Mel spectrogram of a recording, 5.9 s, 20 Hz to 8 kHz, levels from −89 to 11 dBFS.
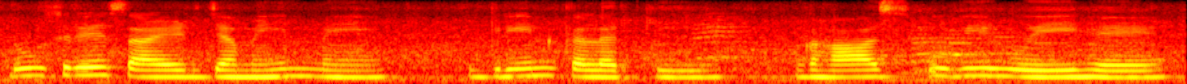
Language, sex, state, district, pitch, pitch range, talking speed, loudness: Hindi, female, Uttar Pradesh, Lucknow, 200 Hz, 195-220 Hz, 110 wpm, -15 LUFS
